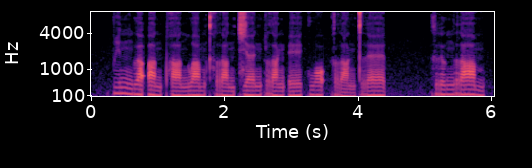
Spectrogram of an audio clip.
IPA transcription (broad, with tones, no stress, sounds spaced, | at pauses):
p i˥˩ n ŋ ɯ˦˥ a̯ ʔ a˨˩ n pʰ a˩˦ n w a˧ m kʰ r a˧ n t͡ɕ ɛː˦˥ ŋ p r a˧ ŋ ʔ eː˦˥ k w ɔ˥˩ ʔ k r a˨˩ ŋ t r ɛː˥˩ t̚ | k r ɯ˦˥ ŋ r a˥˩ m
